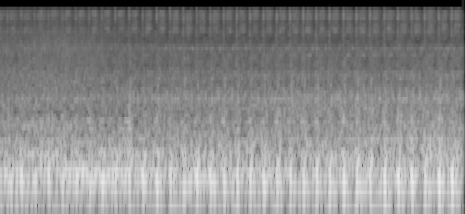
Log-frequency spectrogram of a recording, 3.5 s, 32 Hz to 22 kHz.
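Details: Soul GT 125 motorcycle after engine rebuild for rattling noise (piston damaged again): soft even low putter at steady idle, about three pulses a second, no ticking or knocking; oil confirmed flowing to cylinder head, engine smooth.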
